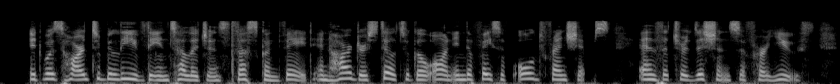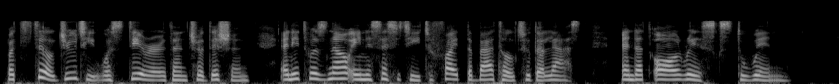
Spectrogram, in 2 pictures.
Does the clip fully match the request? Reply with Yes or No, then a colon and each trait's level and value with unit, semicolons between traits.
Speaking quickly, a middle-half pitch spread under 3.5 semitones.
No: average, 190 wpm; narrow, 2.6 semitones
